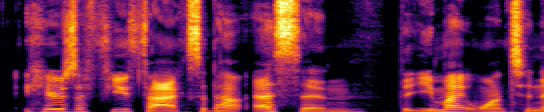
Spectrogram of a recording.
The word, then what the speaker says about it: Essen: So Essen, pronounced Essen, is a city in Germany.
